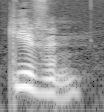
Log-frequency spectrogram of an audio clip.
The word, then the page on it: given: American English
